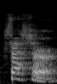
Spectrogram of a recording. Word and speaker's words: Cheshire: this a shirt sure sasher cheshire that's how you say it shusher sure whatever i'm trying people i'm trying um but this is a cast photo shoot for season 13.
